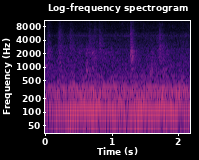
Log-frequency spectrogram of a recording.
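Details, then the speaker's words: 2009 NTI Trinity Ti100 gas boiler after pressure switch/sensor replacement, system at 14 psi, zone calling for heat: steady even hum, low drone and light burner rush, no rattles; blue flame stays lit, normal boiler operation. "burners on and we have a blue flame and the blue flame is staying lit"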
